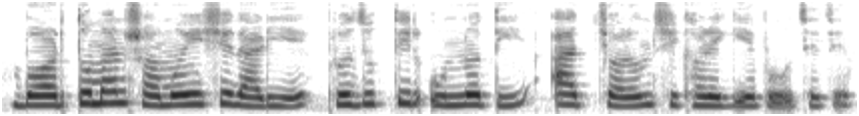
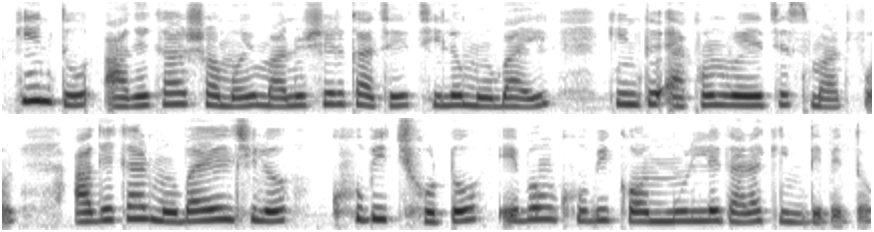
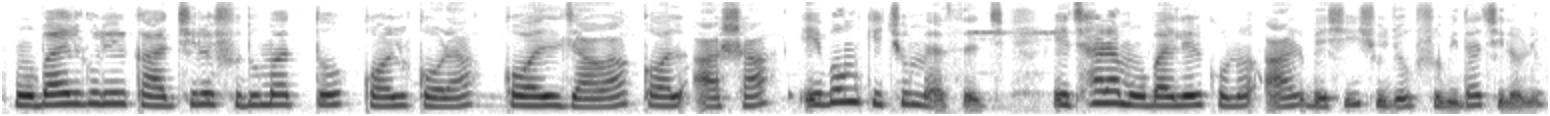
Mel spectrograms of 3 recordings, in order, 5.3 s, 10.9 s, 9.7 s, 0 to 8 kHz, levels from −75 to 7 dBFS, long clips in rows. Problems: background sounds at intervals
